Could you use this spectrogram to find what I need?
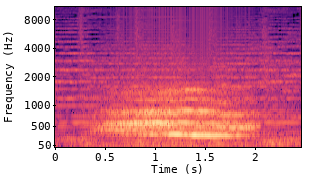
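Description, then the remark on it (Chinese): A single deep, drawn-out angry roar from a lion, swelling loud and rough for about a second and a half before fading, with no talking. The lion roars to drive off crows gnawing on a zebra skeleton. “哈利克忽然一声怒吼，轰走了正在啃着斑马骨架的乌鸦。”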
